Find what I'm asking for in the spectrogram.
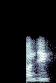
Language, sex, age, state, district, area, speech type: Punjabi, male, 18-30, Punjab, Shaheed Bhagat Singh Nagar, rural, conversation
